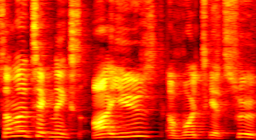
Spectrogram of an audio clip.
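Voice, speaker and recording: Lively in intonation, a man with an Australian accent speaks in a bright, sharp tone. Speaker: vlogger. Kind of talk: casual vlog monologue. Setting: outdoors. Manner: animated.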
